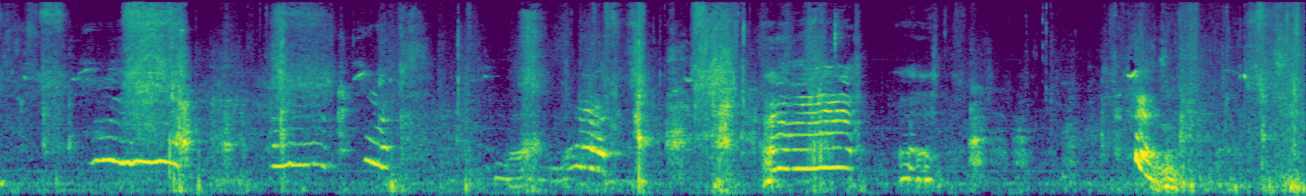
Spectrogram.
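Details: Blue brindle Cane Corso playing with a sister dog after dinner indoors. Short whining and moaning vocalizations, some wavering, come in bursts every second or two, with a low growl late on and people talking in the background.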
